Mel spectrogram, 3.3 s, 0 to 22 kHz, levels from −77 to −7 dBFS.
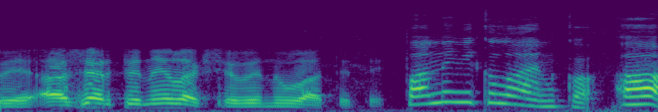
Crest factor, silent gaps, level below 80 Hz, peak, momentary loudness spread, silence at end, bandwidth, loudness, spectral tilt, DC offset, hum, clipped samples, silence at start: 14 dB; none; -58 dBFS; -12 dBFS; 6 LU; 0 s; 14 kHz; -28 LUFS; -5.5 dB/octave; under 0.1%; none; under 0.1%; 0 s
